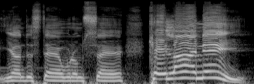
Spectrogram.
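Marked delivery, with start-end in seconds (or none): 1.5-2.5 long, high-pitched name call. Real, not acted. Summoning Kaylani mid-story, drawn-out call. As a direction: stretch the name out high and slow. Calls Kaylani again, interrupting himself.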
